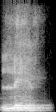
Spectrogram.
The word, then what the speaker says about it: lived: Wahyu lived, jadi tidak live, tapi ada penekanan huruf D-nya, bukan lived ya.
